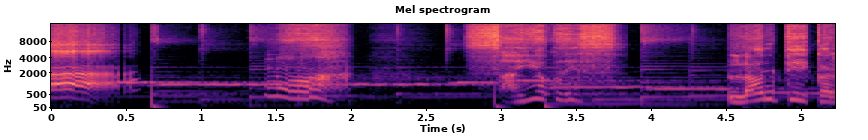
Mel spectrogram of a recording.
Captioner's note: sigh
